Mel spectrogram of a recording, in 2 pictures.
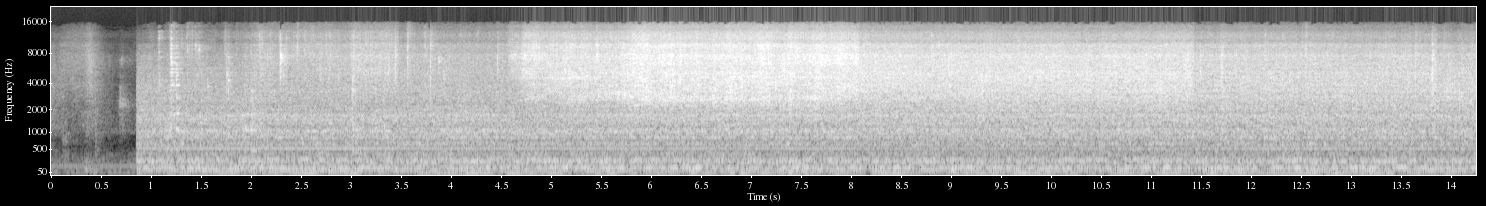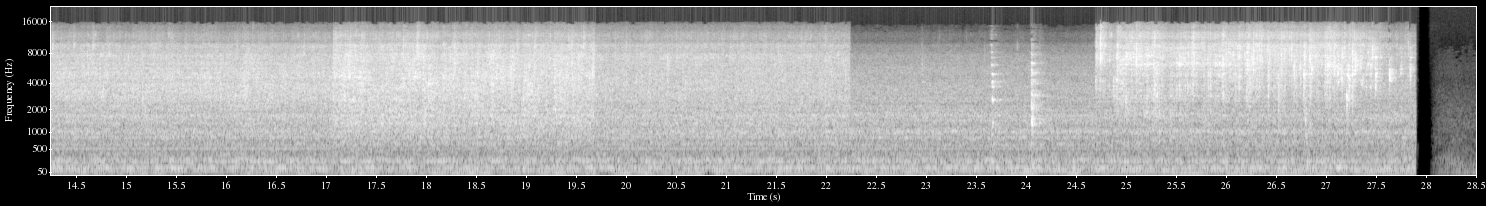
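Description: Pork belly and kimchi sizzling in a frying pan over a steady low fan-like hum, with the sizzle growing louder and hissier in a few stretches. The sound begins abruptly about a second in and cuts off abruptly just before the end.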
